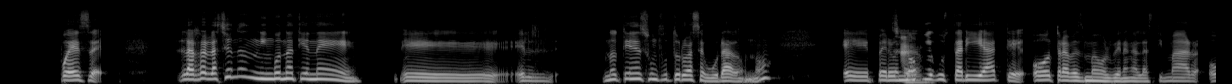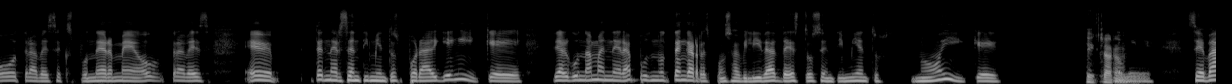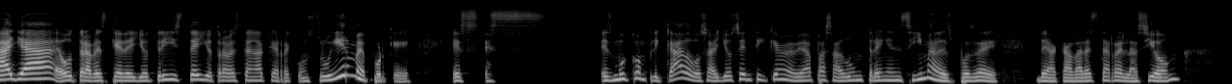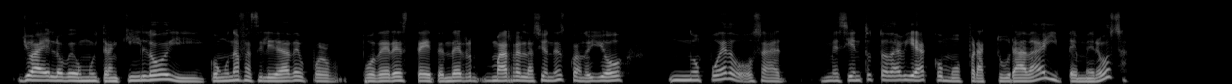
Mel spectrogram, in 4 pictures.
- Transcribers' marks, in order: other background noise
- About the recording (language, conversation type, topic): Spanish, advice, ¿Cómo puedo recuperar la confianza en mí después de una ruptura sentimental?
